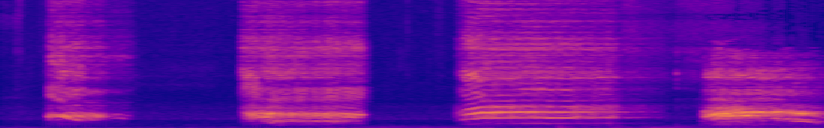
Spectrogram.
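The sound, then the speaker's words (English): A man's voice imitates a stock movie death scream in four loud, drawn-out yells separated by short pauses, each a strained, harmonic cry over a low background hum. “I love that standard scream.”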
